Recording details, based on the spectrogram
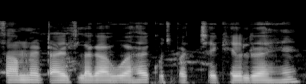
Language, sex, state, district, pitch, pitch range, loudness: Hindi, male, Jharkhand, Deoghar, 100 Hz, 100-105 Hz, -18 LUFS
